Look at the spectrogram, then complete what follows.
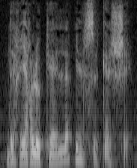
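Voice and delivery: usual speaking voice

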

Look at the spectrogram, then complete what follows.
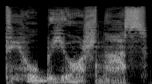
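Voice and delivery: slow, urgent whisper. Acted. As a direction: hiss the warning under your breath. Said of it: "прошептал я".

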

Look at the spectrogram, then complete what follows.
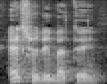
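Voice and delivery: plain reading voice

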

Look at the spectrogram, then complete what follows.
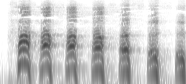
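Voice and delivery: high ringing laugh of amusement; hearty laugh. Acted. Chu Liuxiang catching Xue at the tunnel, high laugh. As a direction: laugh out as if you have caught him. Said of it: "楚留香微笑着说".

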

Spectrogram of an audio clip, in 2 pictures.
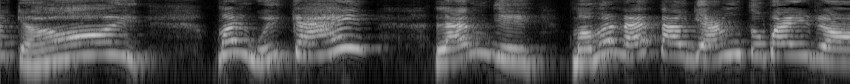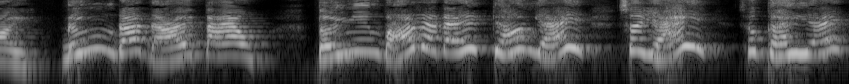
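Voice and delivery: high-pitched acted telling-off; scolding. Frightened woman scolds friends who left her behind, high-pitched scolding. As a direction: scold in a high, agitated storyteller's voice. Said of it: "đi ra chửi tụi nó".

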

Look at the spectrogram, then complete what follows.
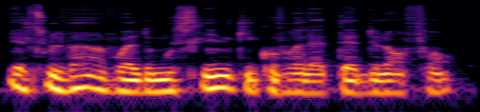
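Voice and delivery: plain reading voice

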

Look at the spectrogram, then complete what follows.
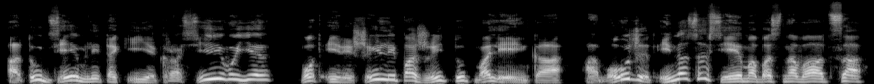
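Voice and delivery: lightly voiced, slow-spoken tsar; deliberate, scheming tsar; tsar coaching his dragons. A narrator's reading. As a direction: dictate a sly cover story with drawn-out words. Tsar briefs dragons, acted figure.

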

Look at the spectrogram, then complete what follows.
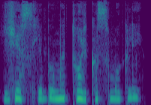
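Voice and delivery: soft, slow, high whisper; whispered longing. A narrator's reading. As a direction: wish faintly and hopelessly. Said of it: "прошептала женщина".

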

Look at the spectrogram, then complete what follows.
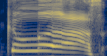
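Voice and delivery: very high, stretched cheer; overjoyed, high-pitched exclamation; delighted. A narrator's reading. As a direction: squeal it with joy. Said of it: "обрадовался Боря".

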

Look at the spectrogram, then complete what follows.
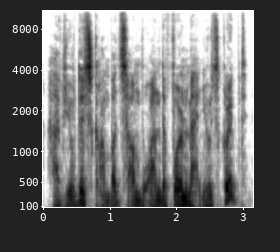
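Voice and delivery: usual speaking voice

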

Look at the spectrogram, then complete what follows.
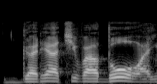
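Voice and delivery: loud, slow, grumpy echo; disgruntled grumble. A narrator's reading. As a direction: throw it back in loud displeasure. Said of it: "недовольно буркнул тот". (недовольно, громко ворча)

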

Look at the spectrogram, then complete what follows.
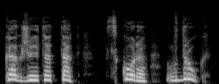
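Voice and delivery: high, loud bewildered questions; a flustered mother thrown by sudden news; flustered surprise. A narrator's reading. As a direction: caught off guard, words tumbling out. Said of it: "растерявшаяся Марья Степановна".

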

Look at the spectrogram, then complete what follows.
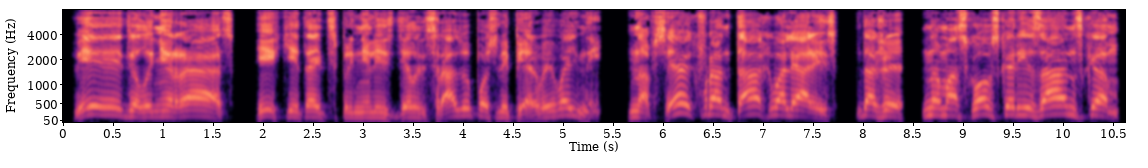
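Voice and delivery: high, loud emphatic recollection; loud declaiming. A narrator's reading. Count recalls the mines to the company, declaiming loudly. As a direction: hold forth forcefully, pitch well up.

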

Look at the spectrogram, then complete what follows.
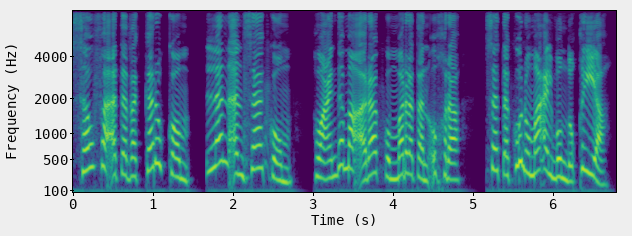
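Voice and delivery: high, loud threat shouted after them; the old man yells after the fleeing boys; angry yell. A narrator's reading. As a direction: yell a threat at their backs. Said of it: "صاح الرجل وراءهم".

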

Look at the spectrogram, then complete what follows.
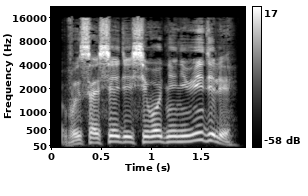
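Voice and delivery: high-pitched shouted question; calling out. A narrator's reading. Armed man questions Amanda by the car, shouting. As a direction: call across the street to a stranger. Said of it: "крикнул он ей".

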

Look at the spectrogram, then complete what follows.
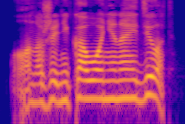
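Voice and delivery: usual speaking voice

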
